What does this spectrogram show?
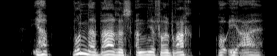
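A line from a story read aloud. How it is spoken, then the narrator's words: Whispered. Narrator (German): flüsterte er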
